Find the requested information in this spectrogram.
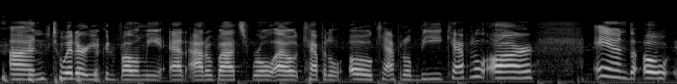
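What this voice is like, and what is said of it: Usual voice. Nothing is said of it.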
